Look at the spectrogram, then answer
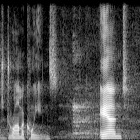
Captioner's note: audience laughs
